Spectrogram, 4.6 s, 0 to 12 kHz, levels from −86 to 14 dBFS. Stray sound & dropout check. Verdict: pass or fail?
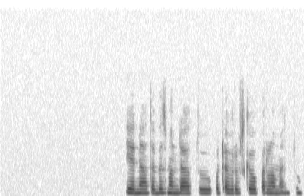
pass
